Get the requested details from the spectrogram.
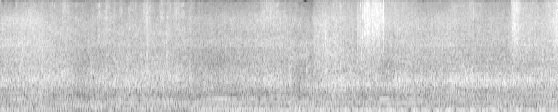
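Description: A motorbike engine hums steadily and shifts in pitch as it rides over rough ground.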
